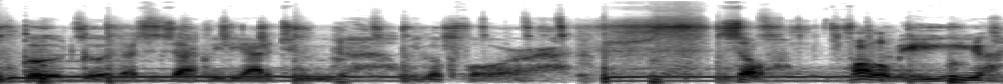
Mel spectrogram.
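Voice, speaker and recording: Man in a put-on character voice at a fairly slow pace, loud music in the background. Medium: read story.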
